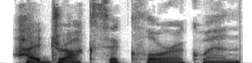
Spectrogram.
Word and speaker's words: hydroxychloroquine: Both US and UK have the same pronunciation of this word, hydroxychloroquine. Now read the syllables shown on the screen naturally. Hydroxychloroquine. Hydroxychloroquine. Focus on chlor and keep quin light.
